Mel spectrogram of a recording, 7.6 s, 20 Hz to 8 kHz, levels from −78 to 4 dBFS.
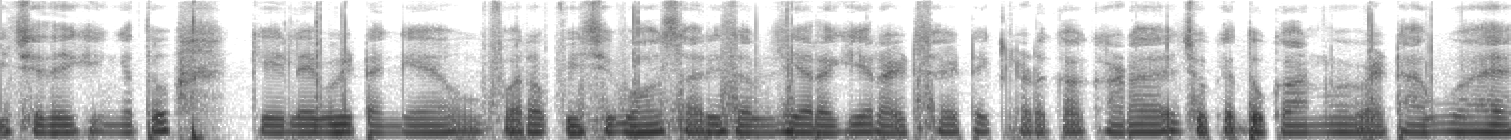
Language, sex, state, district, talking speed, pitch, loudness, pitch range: Hindi, male, Bihar, Saharsa, 240 wpm, 125 Hz, -22 LUFS, 120-130 Hz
